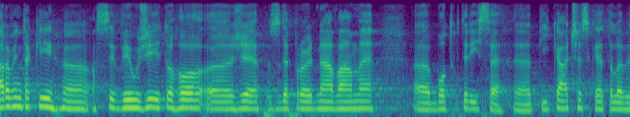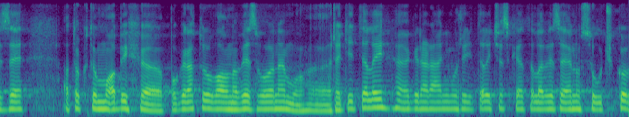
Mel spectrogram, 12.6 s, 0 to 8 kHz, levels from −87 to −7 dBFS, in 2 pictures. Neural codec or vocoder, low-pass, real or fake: codec, 16 kHz, 8 kbps, FunCodec, trained on Chinese and English, 25 frames a second; 7.2 kHz; fake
